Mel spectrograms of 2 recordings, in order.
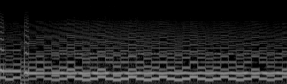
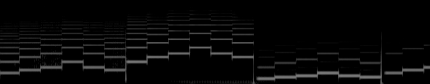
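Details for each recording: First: Commodore 64 board: this SID chip plays a clean chiptune with a steady stepping bass line and clear lead notes, no dropouts or buzz, but the tune doesn't use the filters that fail on the other, faulty SIDs. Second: Commodore 64 SID sound chip on diagnostic sound test: buzzy square-wave test notes step up and down, somewhat noisy, but the noise channel is missing.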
